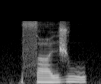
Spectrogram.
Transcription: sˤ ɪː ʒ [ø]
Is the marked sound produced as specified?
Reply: no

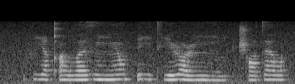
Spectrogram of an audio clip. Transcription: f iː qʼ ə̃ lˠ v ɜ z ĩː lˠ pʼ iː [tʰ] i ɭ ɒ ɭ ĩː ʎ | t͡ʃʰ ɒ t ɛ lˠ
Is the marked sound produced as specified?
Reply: yes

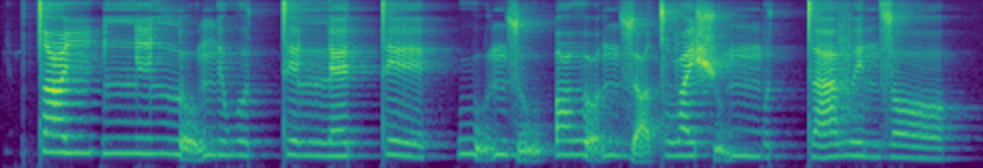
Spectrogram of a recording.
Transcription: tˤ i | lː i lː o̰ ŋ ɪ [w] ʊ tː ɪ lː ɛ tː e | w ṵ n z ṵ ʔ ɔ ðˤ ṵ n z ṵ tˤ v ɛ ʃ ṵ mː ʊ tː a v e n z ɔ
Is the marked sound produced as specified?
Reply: yes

